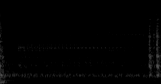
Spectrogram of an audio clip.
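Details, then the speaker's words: Apple IIc with ROM 255, powered on with keyboard connected during troubleshooting: faint steady high whine, then three quick floppy drive clicks about 1.5 s in, and it boots. Normal boot with drive clicking. "let's turn this on will it boot will we hear that beep in the clicking or will we just see an issue here we go"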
